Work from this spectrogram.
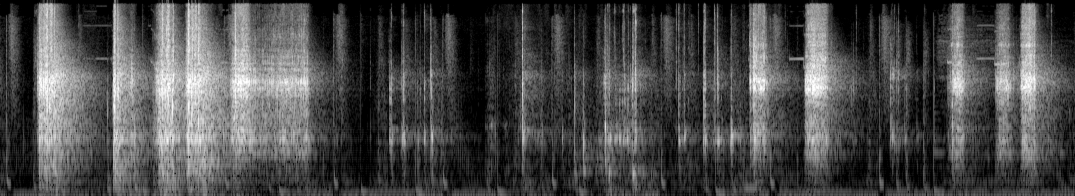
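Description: A wrench works loose the pressure plate bolts on a Honda Grom with a series of quick metallic clicks and ratcheting bursts, close and sharp, in irregular clusters with short pauses between turns.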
